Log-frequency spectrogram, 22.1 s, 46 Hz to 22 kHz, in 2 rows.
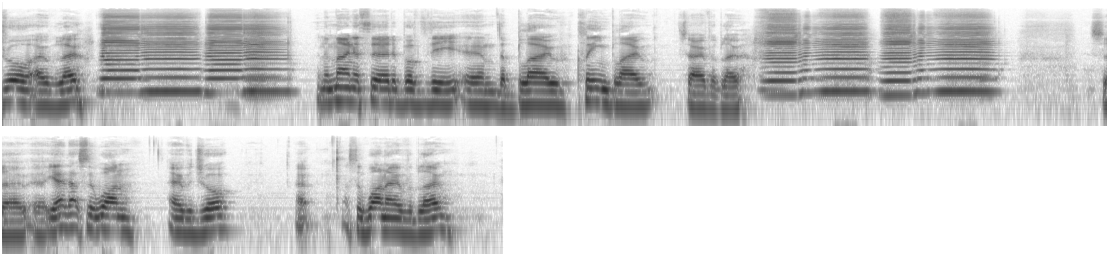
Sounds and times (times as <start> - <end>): Speech: 0.0 - 0.9, 3.2 - 7.5, 10.9 - 13.4, 14.0 - 15.7.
